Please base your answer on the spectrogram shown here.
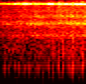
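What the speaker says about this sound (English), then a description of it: "The Gazelle was the first helicopter to feature the distinctive ducted fan on the tail" A Gazelle helicopter with a fenestron ducted-fan tail rotor flies at an air show, its steady rotor and engine drone loud and continuous with a faint high whine above.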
